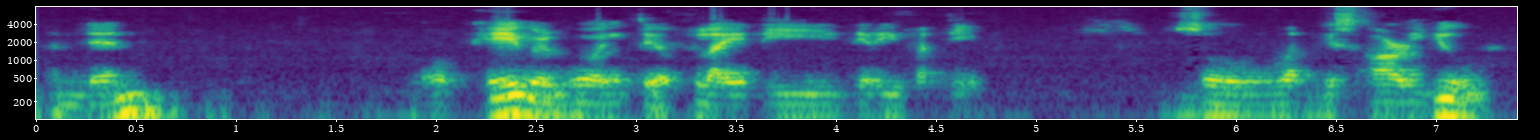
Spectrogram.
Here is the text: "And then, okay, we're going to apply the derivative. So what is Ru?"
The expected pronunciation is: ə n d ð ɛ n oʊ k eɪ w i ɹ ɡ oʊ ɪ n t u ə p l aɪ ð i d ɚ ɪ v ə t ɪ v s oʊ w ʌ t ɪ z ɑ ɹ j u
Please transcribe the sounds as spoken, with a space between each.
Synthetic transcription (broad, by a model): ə n d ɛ n oʊ k eɪ w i l ɡ oʊ ɪ n t u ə f l aɪ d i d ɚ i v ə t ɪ s oʊ w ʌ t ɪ s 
